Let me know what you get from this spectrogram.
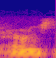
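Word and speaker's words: Herron: Is that how you pronounce his last name? Heron? – Yep.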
